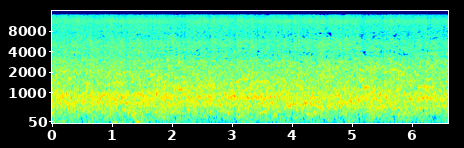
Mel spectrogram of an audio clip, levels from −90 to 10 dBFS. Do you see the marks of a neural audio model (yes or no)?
no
